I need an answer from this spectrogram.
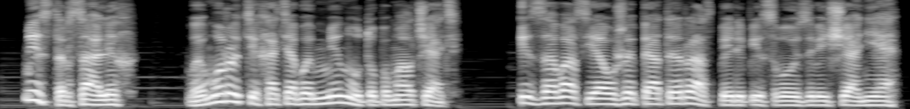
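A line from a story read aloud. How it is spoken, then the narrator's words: Irritated snapping. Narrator (Russian): огрызнулся молодой человек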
